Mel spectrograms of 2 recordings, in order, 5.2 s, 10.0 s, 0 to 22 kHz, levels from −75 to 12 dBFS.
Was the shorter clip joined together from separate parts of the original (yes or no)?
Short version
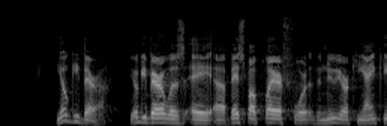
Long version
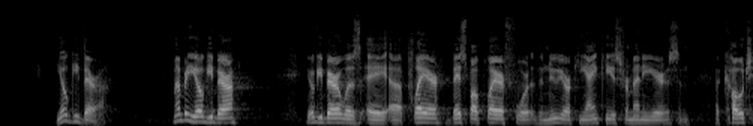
yes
